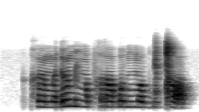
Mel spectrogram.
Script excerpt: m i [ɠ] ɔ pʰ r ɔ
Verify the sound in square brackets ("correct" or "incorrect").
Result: incorrect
